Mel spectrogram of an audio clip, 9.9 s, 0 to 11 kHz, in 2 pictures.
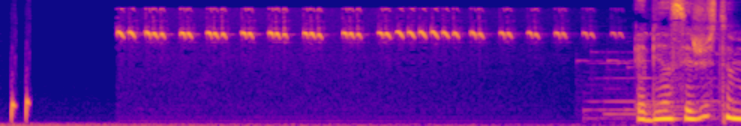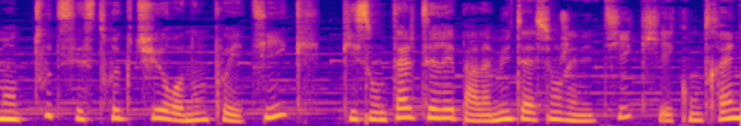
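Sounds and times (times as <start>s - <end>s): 
cricket chirping by rubbing its wings: 0.8s - 4.2s
speech: 4.2s - 9.8s.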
